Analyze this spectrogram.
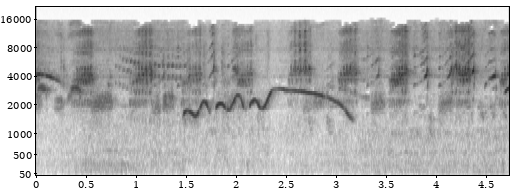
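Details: Chinese hwamei, one of two tame birds kept caged for three years, in competitive fighting song: a wavy, warbling whistle rising and falling around the middle, then a long clear slurred note that drops away, with softer chirps behind.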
